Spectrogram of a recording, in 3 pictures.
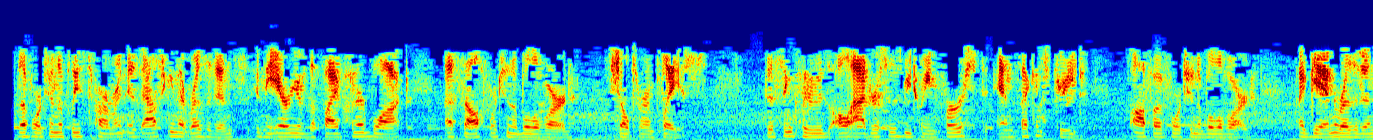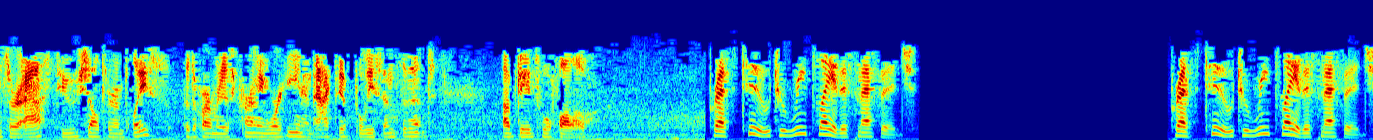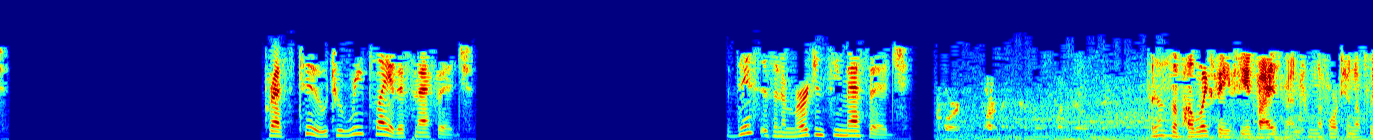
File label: Voicemail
